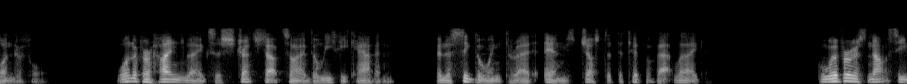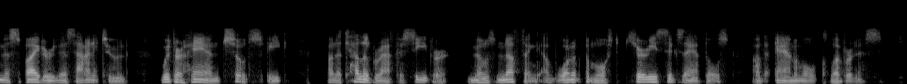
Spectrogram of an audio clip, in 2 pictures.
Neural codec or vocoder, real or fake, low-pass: codec, 24 kHz, 0.9 kbps, WavTokenizer, medium music audio release; fake; 5.4 kHz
